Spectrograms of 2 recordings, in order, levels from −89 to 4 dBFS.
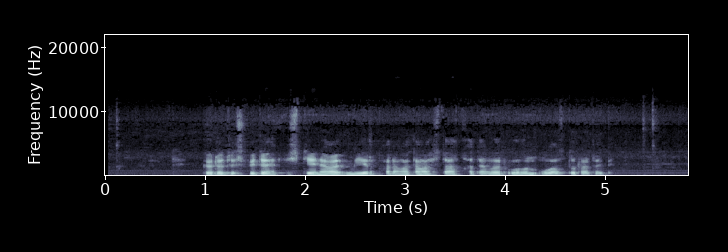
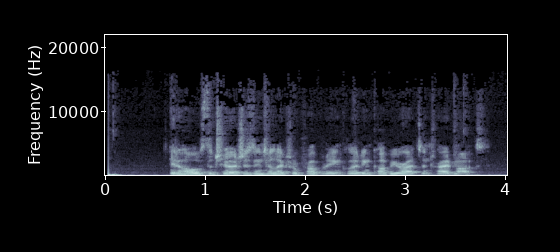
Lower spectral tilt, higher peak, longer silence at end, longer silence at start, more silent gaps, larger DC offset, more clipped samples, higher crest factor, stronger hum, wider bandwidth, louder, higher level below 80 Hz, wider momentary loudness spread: about the same, -5.5 dB/octave vs -4.5 dB/octave; about the same, -2 dBFS vs -4 dBFS; first, 0.85 s vs 0 s; first, 1 s vs 0 s; neither; neither; neither; about the same, 20 dB vs 16 dB; neither; second, 11.5 kHz vs 16 kHz; about the same, -20 LUFS vs -22 LUFS; second, -68 dBFS vs -28 dBFS; about the same, 7 LU vs 6 LU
